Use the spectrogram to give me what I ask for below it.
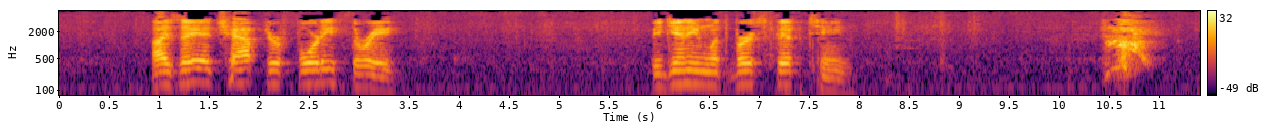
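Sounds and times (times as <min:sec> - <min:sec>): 
speech: 0:01.0 - 0:03.5, 0:06.0 - 0:08.0
sneeze: 0:10.4 - 0:11.1.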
